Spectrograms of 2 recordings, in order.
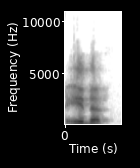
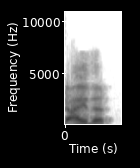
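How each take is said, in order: First: The first vowel sounds like 'ee'. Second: The first vowel sounds like 'eye'. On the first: This is how the younger generation says it. "They call it इधर" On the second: This is how the older generation says it. "They would call it आइदर"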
